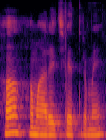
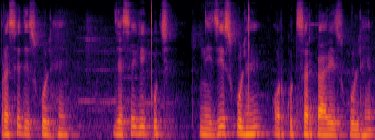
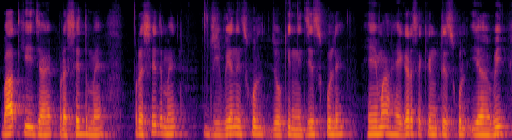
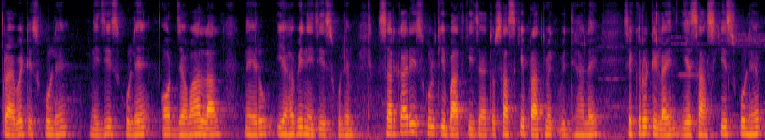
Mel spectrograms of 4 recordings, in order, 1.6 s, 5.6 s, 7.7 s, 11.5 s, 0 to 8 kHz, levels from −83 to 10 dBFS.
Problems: constant background noise, low volume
